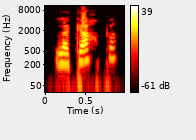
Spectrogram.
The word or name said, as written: carpe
